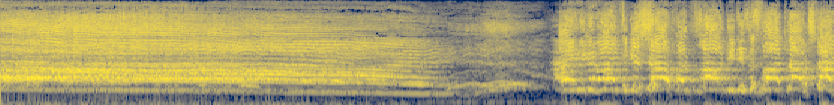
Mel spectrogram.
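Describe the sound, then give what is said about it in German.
A theatre chorus of five female drama students screams together on stage in a long, sustained, high-pitched unison cry that slides downward and fades, then bursts back in with loud, ragged, overlapping shrieks. “schreit!”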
